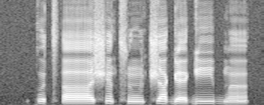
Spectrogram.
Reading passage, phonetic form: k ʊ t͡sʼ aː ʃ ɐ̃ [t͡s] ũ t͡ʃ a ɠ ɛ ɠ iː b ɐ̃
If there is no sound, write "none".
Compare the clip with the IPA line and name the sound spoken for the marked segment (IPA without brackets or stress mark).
t͡s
